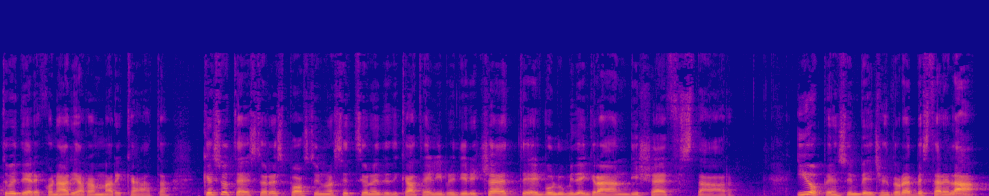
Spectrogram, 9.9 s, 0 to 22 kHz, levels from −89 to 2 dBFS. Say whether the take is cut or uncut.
uncut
